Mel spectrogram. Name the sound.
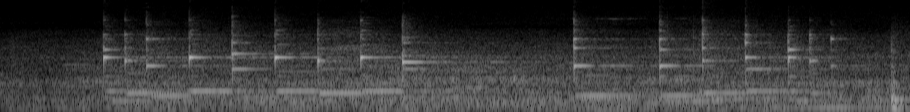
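mobile phone call ringing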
